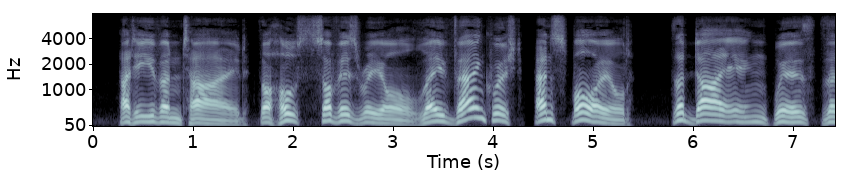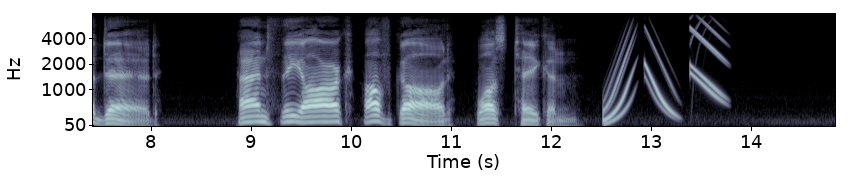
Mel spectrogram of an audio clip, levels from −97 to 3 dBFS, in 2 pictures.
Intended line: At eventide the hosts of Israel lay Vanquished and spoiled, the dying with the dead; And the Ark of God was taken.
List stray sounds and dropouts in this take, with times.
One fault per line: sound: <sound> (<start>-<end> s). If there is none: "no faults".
sound: chirp (12.5-13.8 s)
